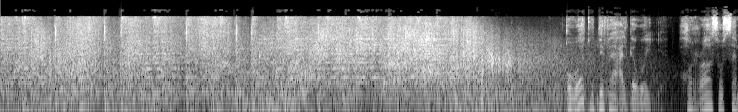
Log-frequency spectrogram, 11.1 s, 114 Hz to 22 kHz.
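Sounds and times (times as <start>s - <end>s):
loud explosion rumble: 0.0s - 10.2s
man narrating: 8.5s - 11.0s.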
